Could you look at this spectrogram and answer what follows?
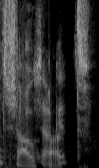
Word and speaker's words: Shaukat: Shaukat? Daniel Shaukat. would be the official pronunciation.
